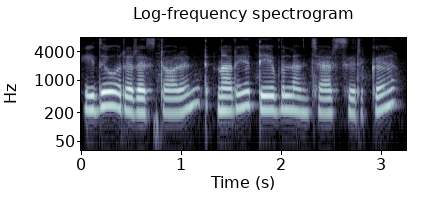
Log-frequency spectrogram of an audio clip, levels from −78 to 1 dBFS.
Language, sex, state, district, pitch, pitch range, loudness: Tamil, female, Tamil Nadu, Nilgiris, 225 Hz, 205-275 Hz, -16 LUFS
